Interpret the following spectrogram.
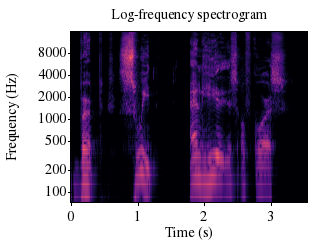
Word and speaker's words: Burp Suite: hacker 101 told me that burps ooh is pronounced burp suite and he is of course correct about that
